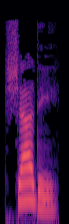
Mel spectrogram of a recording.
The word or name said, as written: shaddie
